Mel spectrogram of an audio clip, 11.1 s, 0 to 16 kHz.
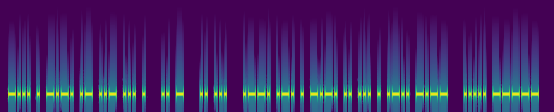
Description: Morse code, heard as a keyed tone, about 25 wpm, 600 Hz. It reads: BECAUSE IT IS PRECISELY 50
